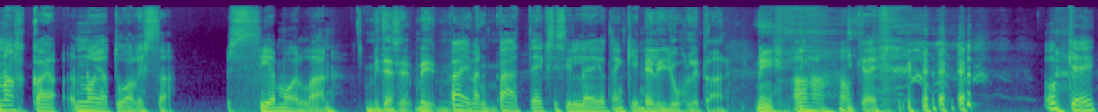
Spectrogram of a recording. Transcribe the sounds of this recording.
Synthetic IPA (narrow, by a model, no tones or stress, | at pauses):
nɑhkɑɑnojɑt̪uolisːɑ̰ | siemoilːɑ̰ːnmit̪ẽnsḛmipæiʋænppæːt̪ːeːksisilːeːjot̪eŋkinelijuhlit̪ɑ̰ːnniːɑɦɑoːkḛi | okei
